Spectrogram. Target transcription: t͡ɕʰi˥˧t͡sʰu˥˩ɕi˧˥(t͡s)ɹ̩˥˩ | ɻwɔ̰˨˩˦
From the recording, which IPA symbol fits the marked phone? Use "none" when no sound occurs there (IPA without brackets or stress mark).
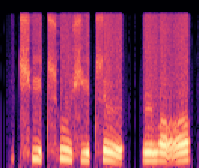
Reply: t͡s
